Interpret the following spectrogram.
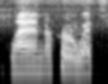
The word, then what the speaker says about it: Glenn Hurowitz: to bring on the founder of Mighty Earth Glen Hertz and I'm pronouncing your name correctly yes well done Glenn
